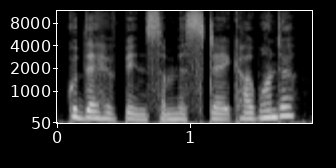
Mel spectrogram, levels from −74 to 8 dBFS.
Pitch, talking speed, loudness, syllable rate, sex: 185 Hz, 250 wpm, -17 LUFS, 7.2 syllables/s, female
